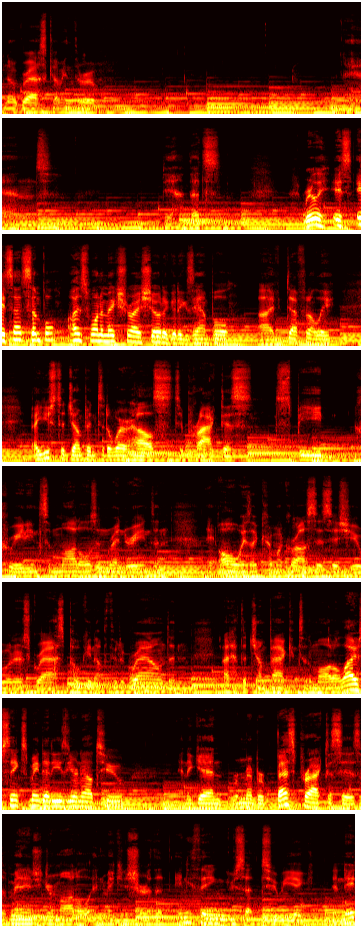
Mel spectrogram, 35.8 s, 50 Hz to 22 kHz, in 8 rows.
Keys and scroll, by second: 7.6 ctrl+alt+o, 29.5 shift+space, 30.0 ctrl+alt+o.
